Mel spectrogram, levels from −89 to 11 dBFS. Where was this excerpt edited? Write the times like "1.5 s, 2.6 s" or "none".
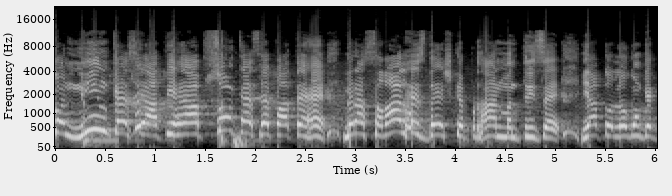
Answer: none

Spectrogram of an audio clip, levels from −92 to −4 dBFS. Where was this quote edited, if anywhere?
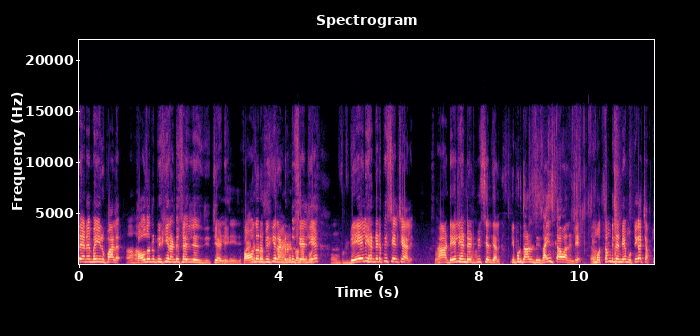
none

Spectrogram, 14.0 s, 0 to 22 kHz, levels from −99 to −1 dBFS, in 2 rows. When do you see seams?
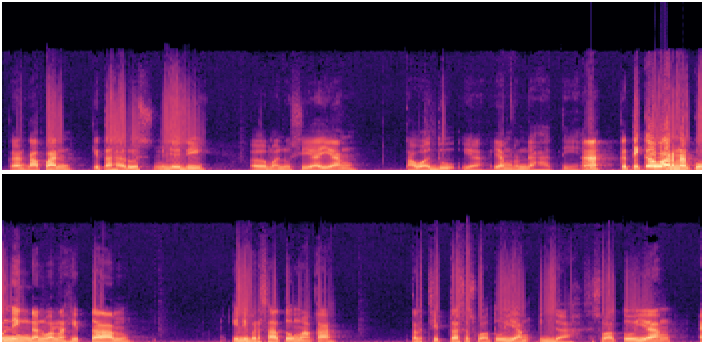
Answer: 5.9 s

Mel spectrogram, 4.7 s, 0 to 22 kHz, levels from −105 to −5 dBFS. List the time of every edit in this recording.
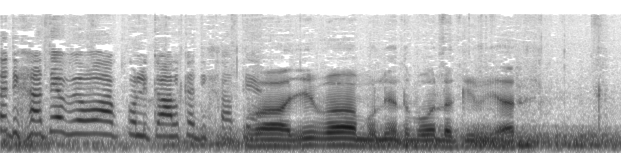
none

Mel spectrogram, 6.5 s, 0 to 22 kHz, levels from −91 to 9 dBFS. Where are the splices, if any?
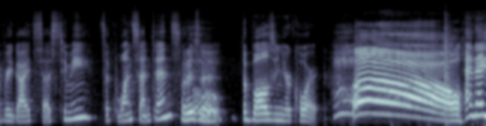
none

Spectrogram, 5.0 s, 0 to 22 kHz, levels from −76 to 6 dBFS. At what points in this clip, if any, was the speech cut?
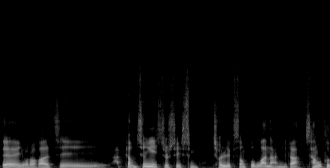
3.1 s

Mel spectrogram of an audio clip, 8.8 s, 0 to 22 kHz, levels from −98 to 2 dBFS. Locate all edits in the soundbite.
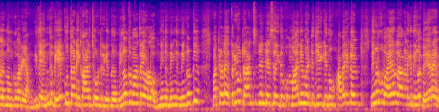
none

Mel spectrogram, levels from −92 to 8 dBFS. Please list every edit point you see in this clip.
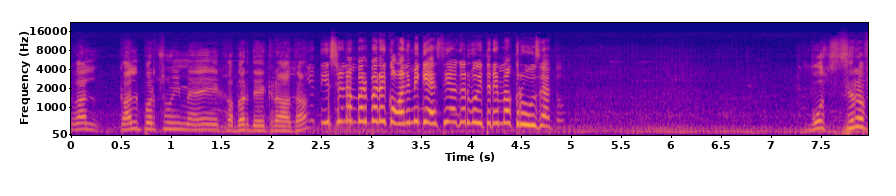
none

